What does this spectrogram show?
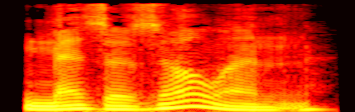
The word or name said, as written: mesozoan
